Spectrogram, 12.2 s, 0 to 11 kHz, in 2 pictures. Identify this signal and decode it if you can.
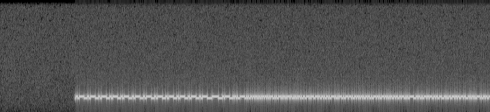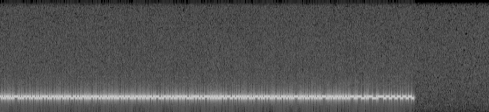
NAVTEX (SITOR-B), 100 baud, 170 Hz shift, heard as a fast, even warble, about 1480 Hz centre. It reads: DER FLUSS PILICA FLIESST DURCH DEN HAUPTORT UND BILDET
